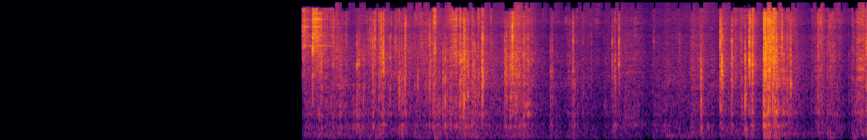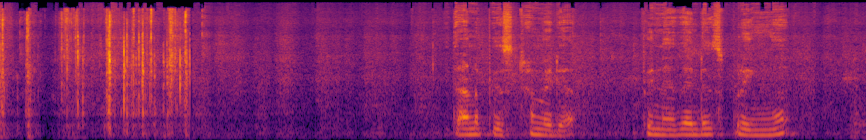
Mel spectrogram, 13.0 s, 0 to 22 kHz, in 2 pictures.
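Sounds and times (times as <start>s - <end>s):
plastic packaging crinkling: 2.3s - 10.4s.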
